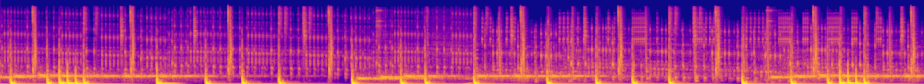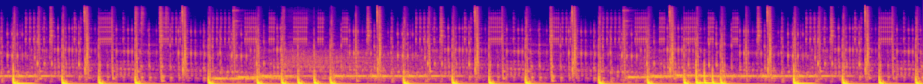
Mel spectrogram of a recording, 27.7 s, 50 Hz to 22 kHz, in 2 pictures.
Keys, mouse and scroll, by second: 0.2 alt+middle click, 0.8 right click, 2.0 ctrl+s, 4.3 alt+click, 5.2-7.0 right drag, 7.0 click, 8.1 Caps_Lock, 8.2 click, 8.7 click, 9.7 click, 10.6 click, 11.1 Caps_Lock, 11.1 click, 11.2 Caps_Lock, 12.0 click, 13.1 Tab, 17.2 shift+click, 20.0 alt+right click, 20.5-23.3 alt+drag, 23.3 alt+right click, 23.8 alt+click, 24.4 alt+middle click, 25.1 alt+right click, 26.0 alt+middle click, 26.6 alt+right click, 27.3 alt+middle click.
